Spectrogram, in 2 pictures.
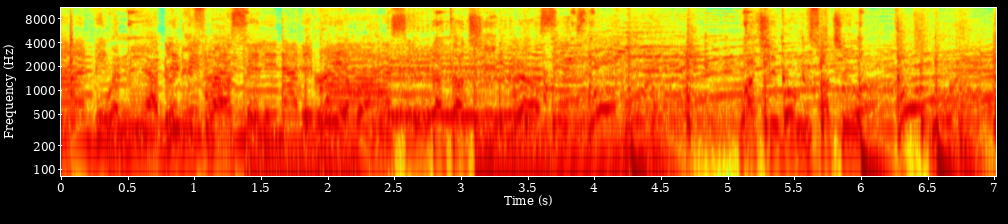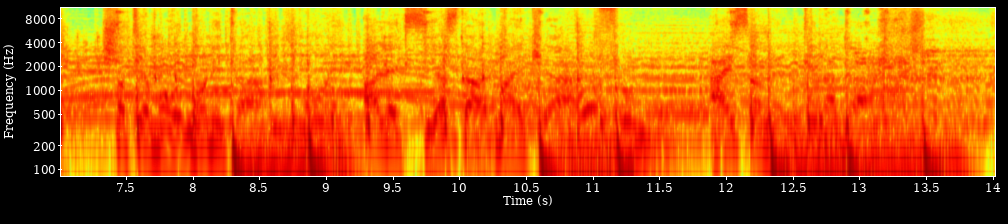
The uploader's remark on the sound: Live Twenty One Sound Bar 18 - 01 - 2024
